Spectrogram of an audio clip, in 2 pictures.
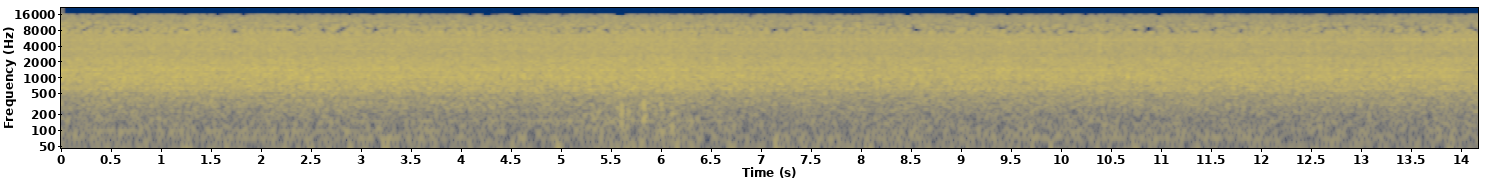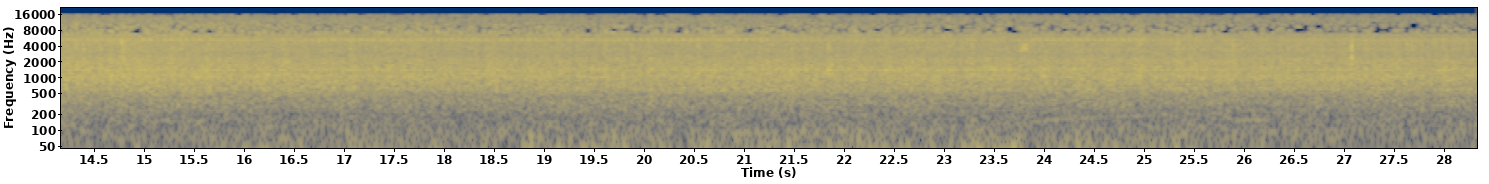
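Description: Steady rain, an even unbroken hiss of rainfall, easing slightly toward the end.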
